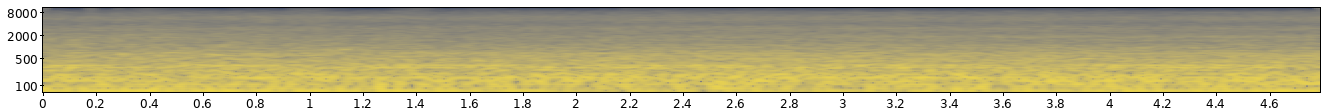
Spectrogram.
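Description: Steady drone of a passenger hovercraft's engines, lift fans and propellers under way, heard from inside the cabin, with an even rushing hiss over it.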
